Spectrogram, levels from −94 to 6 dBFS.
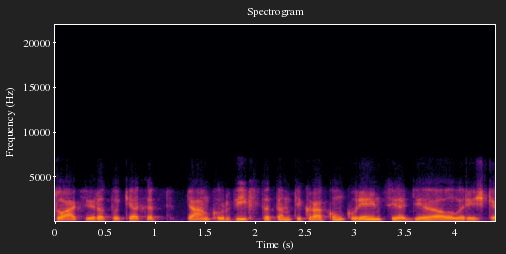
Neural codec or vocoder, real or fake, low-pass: codec, 16 kHz, 2 kbps, FunCodec, trained on Chinese and English, 25 frames a second; fake; 7.2 kHz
